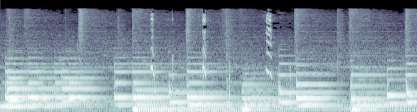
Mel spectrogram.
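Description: Piano background music, with three short high squeaks partway through from a plush squeaker toy being chewed by a dog.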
